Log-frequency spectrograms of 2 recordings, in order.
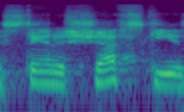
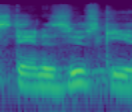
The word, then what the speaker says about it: Stanazewski: Stanazewski is the Polish way, correct way to say my name, whereas Stanazewski is the English version.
